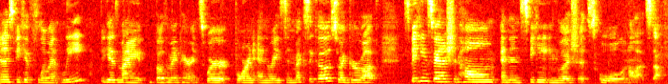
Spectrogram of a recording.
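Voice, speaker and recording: Spoken with an American accent at a moderate pace, the voice shows ordinary pitch variation over noticeable background noise and audible room echo. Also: woman, fairly high pitch for a woman. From Texas, Corpus Christi. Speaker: lifestyle vlogger. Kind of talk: casual Q&A vlog. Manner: casual, filler-heavy (um, like).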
